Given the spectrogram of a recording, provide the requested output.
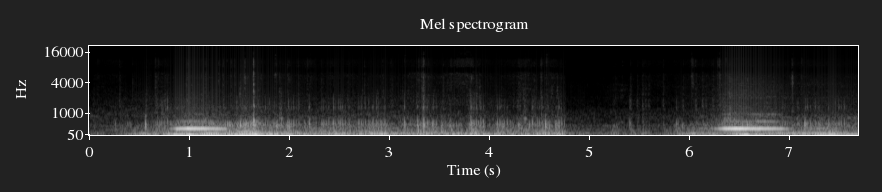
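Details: Ford Grand C-Max pulling away on a very slight incline: mid-pitched whooping whine swells twice over low engine and road rumble; dealer could not replicate the fault.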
